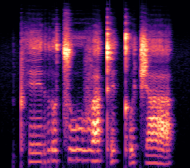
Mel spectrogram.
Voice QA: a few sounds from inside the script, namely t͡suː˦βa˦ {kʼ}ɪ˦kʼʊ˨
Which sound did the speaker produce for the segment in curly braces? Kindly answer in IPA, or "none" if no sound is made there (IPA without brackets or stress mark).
kʼ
